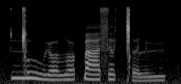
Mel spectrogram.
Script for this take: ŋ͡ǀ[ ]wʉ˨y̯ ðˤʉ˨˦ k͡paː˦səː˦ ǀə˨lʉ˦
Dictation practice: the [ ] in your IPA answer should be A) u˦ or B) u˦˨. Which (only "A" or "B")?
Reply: B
